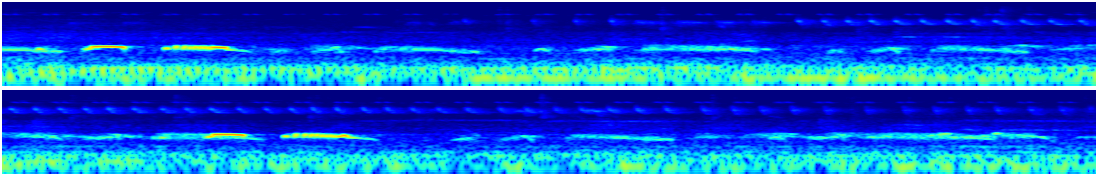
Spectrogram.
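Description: A pigeon gives low, throaty coos in short bursts, roughly two per second, over a high buzzy chirping from other small birds and a low background rumble.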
